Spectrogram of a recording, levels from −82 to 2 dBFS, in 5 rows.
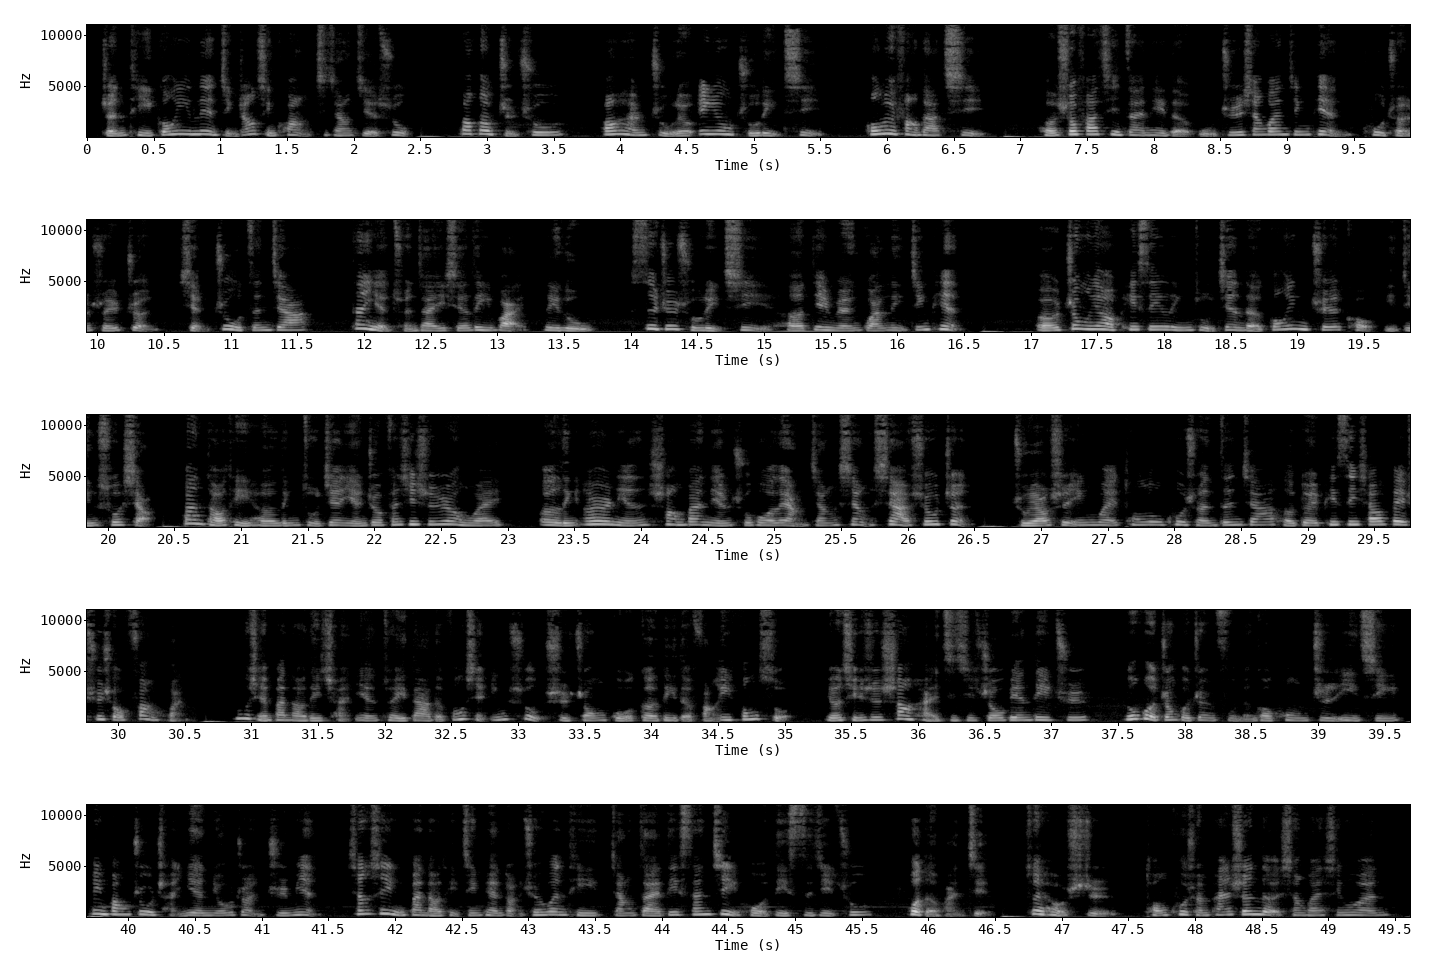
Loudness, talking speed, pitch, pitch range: -34 LUFS, 280 characters per minute, 250 Hz, 220-295 Hz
